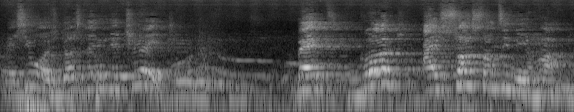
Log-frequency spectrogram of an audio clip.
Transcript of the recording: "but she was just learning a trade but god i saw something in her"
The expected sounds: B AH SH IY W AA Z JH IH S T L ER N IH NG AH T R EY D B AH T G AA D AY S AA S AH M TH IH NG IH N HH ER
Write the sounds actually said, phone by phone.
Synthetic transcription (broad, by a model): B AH SH IY W AA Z JH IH S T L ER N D AH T R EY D B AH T G AA D AY S AA S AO M T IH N IH N HH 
